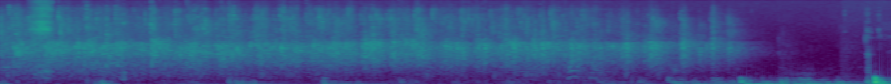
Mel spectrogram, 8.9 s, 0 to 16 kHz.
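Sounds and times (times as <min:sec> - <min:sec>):
audience clapping: 0:00.0 - 0:07.6
low thumps: 0:06.7 - 0:08.9.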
